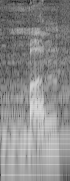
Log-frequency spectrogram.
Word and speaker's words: Mun: I should say in in this game it's pronounced mun I believe I don't know sometimes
